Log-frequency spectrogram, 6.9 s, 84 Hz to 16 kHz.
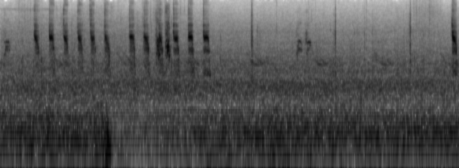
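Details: Several sparrows arriving to be fed at Mizukami Bridge on 18 May 2021: a fast run of bright, short chirps, many in quick succession over the first three seconds, then a few scattered notes over steady low background hum.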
